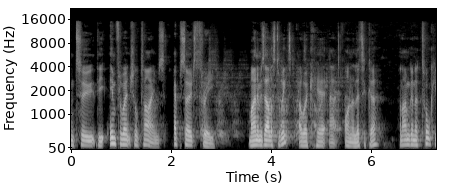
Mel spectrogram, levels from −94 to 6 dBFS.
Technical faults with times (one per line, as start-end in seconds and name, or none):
2.46-5.66 feedback echo between two devices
